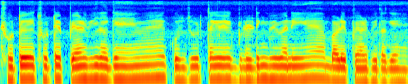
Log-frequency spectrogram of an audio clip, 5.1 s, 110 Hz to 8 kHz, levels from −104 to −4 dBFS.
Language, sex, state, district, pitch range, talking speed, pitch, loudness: Hindi, male, Uttar Pradesh, Deoria, 130-140 Hz, 235 wpm, 140 Hz, -23 LUFS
